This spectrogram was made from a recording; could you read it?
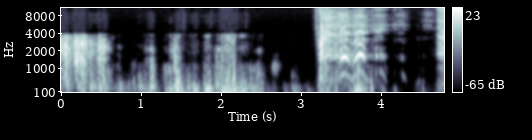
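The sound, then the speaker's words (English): An agitated dog, freaking out after coming back inside, makes a run of rough, snorting huffs, then a burst of scuffling noise carrying a few high, wavering whines before it trails off. “It's my dog freaking out from coming back inside.”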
